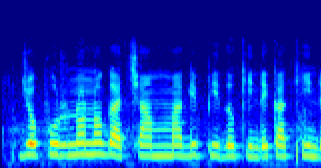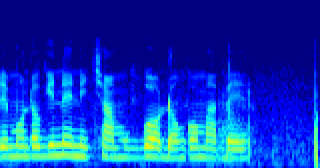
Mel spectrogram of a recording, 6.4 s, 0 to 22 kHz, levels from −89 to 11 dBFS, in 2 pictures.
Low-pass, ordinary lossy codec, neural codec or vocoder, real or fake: 9.9 kHz; none; none; real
